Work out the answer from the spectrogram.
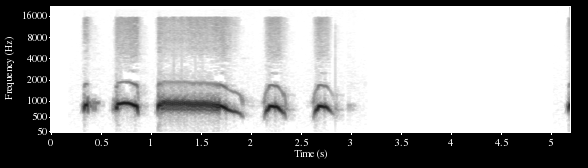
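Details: Spotted dove call played for trappers as a lure: a short soft note, a hooted note, a long drawn falling coo, then two clipped arched coos. Another phrase begins at the end. No other sounds.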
